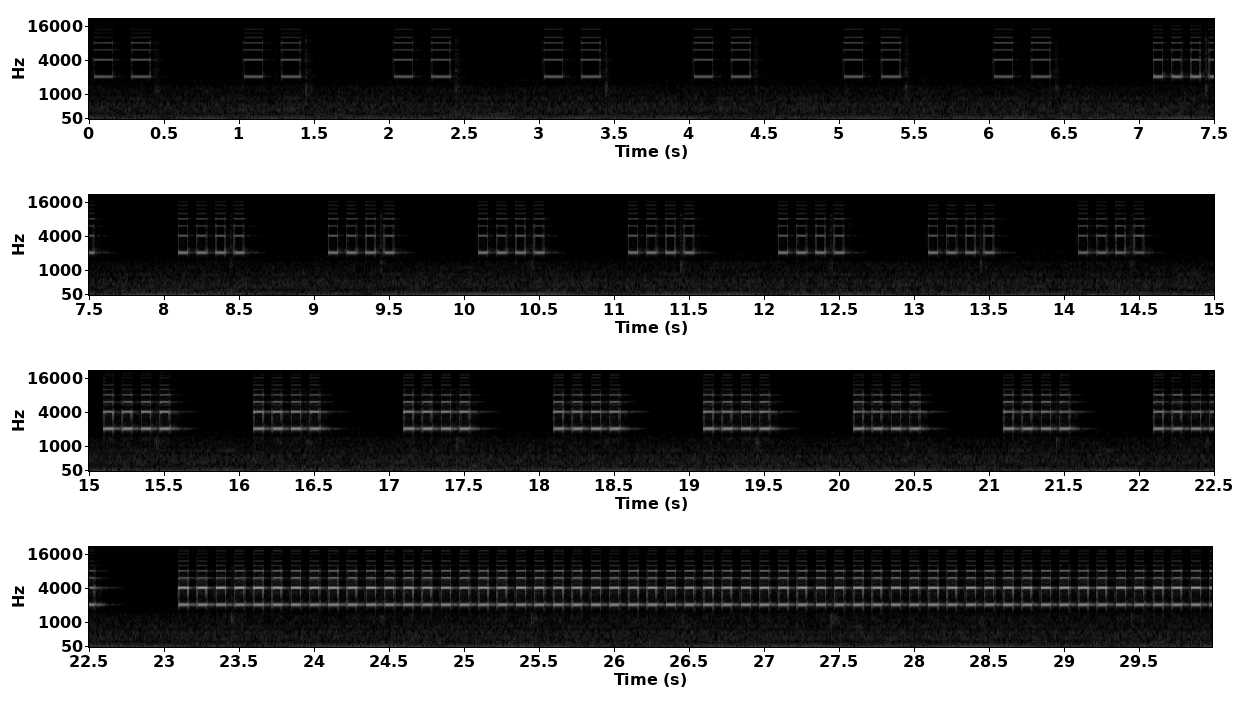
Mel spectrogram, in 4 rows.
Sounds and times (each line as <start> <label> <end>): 7.1 travel alarm clock beeping in various intensities and speeds 29.9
